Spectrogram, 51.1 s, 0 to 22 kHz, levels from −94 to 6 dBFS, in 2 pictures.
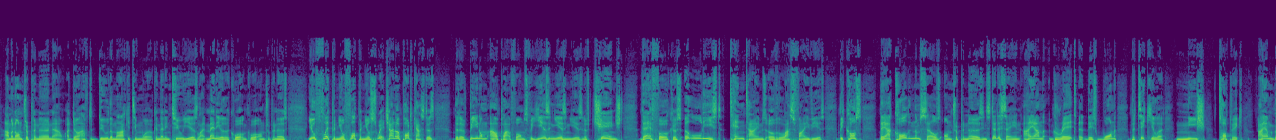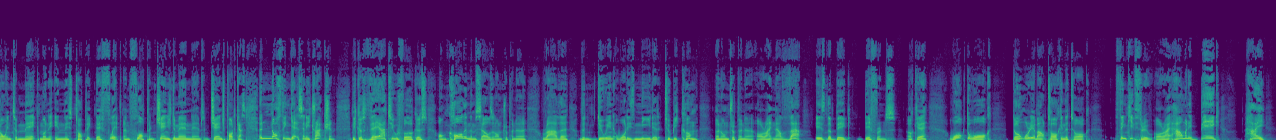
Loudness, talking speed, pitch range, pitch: -16 LUFS, 175 wpm, 135-190 Hz, 155 Hz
